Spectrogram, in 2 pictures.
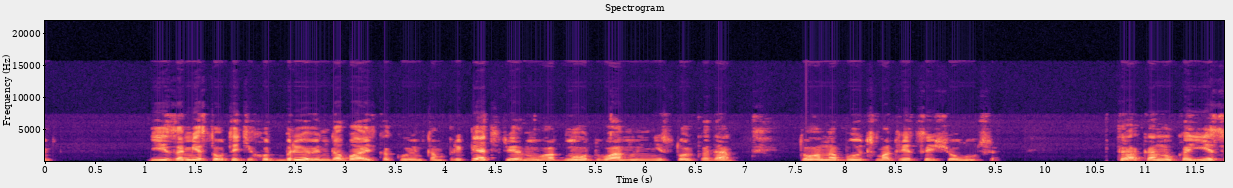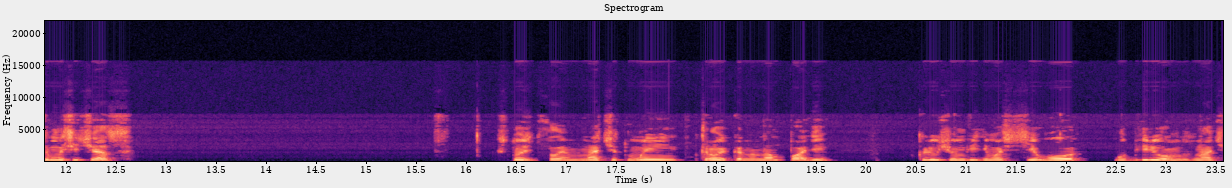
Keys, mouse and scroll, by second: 5.1 middle click, 10.8 space, 16.9 KP_1, 18.3 KP_3, 21.0 click, 21.8 middle click, 22.6 click.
